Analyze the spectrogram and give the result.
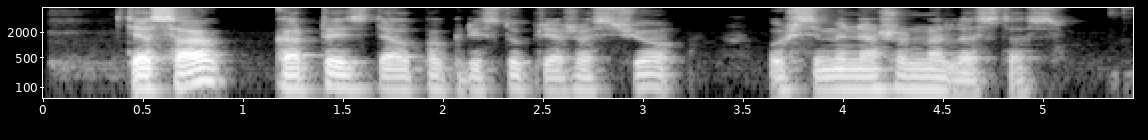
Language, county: Lithuanian, Vilnius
